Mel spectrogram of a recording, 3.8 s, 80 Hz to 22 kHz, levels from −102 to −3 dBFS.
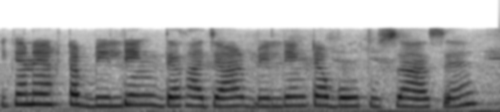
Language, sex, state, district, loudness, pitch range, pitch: Bengali, female, Assam, Hailakandi, -16 LUFS, 295-340 Hz, 305 Hz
